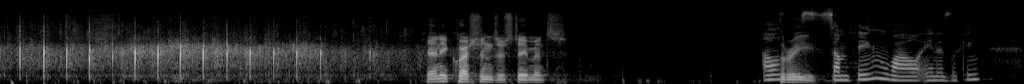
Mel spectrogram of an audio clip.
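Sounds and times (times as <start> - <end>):
audience applause: 0.0 - 4.9
speech: 4.2 - 5.7, 7.6 - 10.2.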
